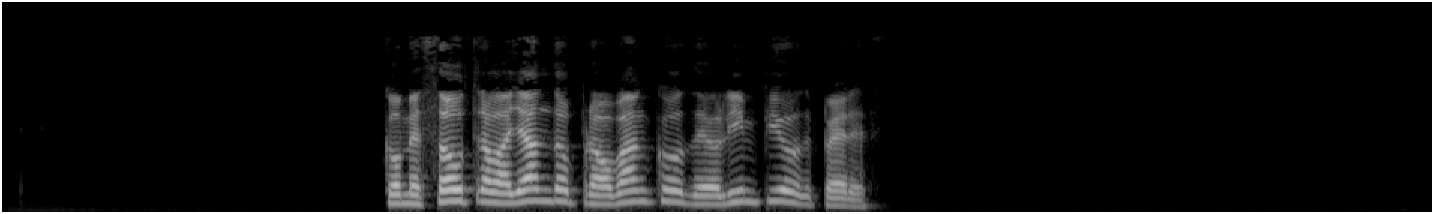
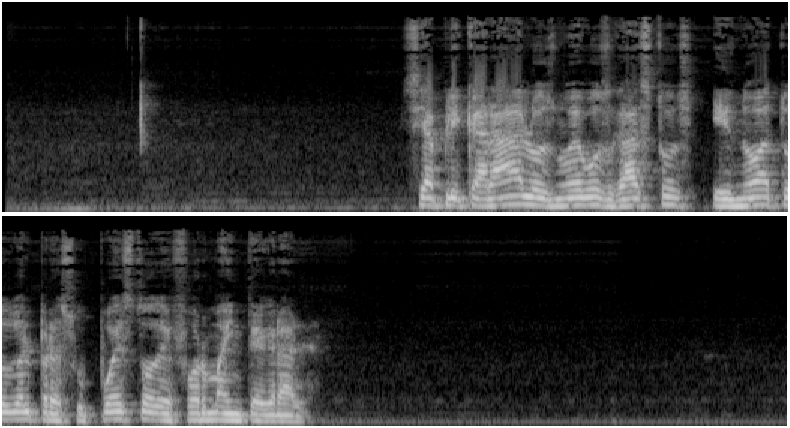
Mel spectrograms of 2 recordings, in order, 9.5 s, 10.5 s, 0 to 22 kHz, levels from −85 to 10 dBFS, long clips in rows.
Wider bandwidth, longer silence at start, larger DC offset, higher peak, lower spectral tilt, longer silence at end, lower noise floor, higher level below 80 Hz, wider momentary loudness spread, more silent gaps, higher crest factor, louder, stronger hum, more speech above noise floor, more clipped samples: second, 11.5 kHz vs 16.5 kHz; first, 2.55 s vs 0.45 s; neither; second, -6 dBFS vs 0 dBFS; about the same, -6 dB/octave vs -6.5 dB/octave; first, 3.8 s vs 3.15 s; first, -87 dBFS vs -53 dBFS; second, -74 dBFS vs -50 dBFS; second, 9 LU vs 13 LU; neither; first, 22 dB vs 16 dB; second, -23 LUFS vs -14 LUFS; neither; first, 64 dB vs 40 dB; neither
